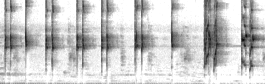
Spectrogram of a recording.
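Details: Lovebird kept as a fighter bird giving short, sharp high chirps, often in quick pairs, roughly once a second, ending with two harsher squeaky bursts; faint low hum underneath.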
